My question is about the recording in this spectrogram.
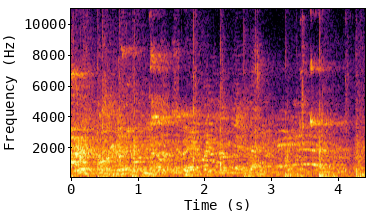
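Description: Basketball dribbled on a hardwood gym floor, with sneakers squeaking and spectators' voices and calls filling a large gym.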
